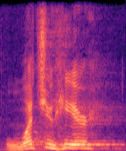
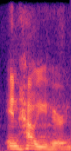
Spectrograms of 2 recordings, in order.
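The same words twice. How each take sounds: First: Slow, with weight on "what"; "what" drawn out and stressed in a slow "what you hear". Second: "how" stressed in a dropped, lower "and how you hear". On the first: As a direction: lean on "what" to mark content. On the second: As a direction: land on "how" to mark attitude. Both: Shown as a demonstration. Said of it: "Jesus said two things, content and attitude".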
